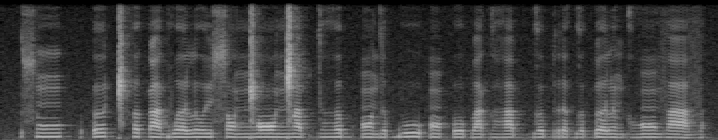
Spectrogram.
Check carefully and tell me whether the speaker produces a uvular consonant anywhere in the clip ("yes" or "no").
no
